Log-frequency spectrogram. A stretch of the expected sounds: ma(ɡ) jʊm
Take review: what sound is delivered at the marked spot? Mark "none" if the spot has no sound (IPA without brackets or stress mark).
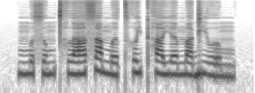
ɡ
